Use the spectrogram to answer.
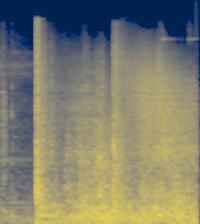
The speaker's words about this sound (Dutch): Dus dat is iemand die leert schieten.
